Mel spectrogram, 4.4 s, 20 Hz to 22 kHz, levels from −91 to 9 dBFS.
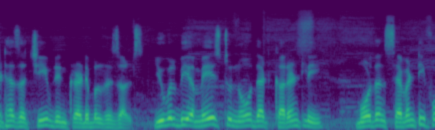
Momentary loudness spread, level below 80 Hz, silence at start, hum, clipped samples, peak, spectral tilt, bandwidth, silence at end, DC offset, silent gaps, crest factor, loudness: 8 LU; -68 dBFS; 0 s; none; under 0.1%; -12 dBFS; -6.5 dB/octave; 12.5 kHz; 0 s; under 0.1%; none; 14 dB; -25 LUFS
